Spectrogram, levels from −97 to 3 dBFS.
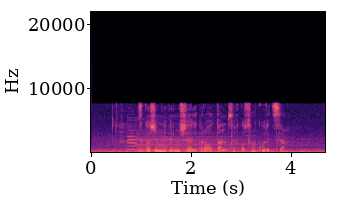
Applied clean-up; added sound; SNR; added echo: none; Wind instrument, woodwind instrument; 12 dB; none.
